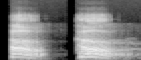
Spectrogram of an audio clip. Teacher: ध्यान से अगर आप महसूस करेंगे तो जो ख शब्द है ये आपके कंठ से उत्पन्न होता है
